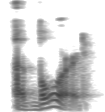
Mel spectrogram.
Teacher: The A is pronounced as a schwa.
